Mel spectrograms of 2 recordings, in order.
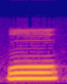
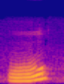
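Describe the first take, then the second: First: The pitch stays high and level. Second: The pitch rises from mid to high. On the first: "일성" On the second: "이성일 때는"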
